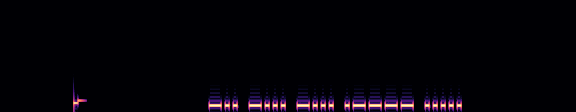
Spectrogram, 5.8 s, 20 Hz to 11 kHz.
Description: Morse code, heard as a keyed tone, about 30 wpm, 700 Hz. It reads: DBB15
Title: Five Challenging Letter-Number Combinations 30wpm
